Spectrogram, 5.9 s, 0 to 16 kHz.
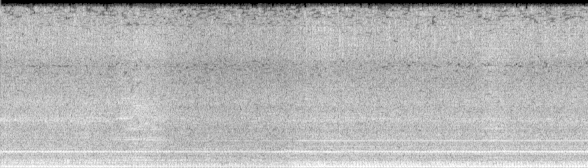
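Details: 1999 BMW E46 316i with the M43 engine at cold morning idle: thin steady metallic ring with a faint quick rattle, lasting about 2–3 minutes then disappearing; source not yet found.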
